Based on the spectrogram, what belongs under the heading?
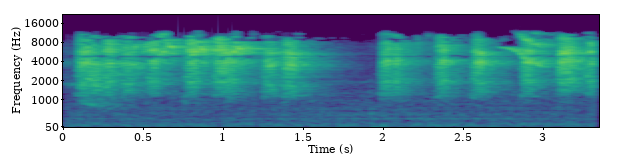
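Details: Sooty-headed bulbul giving harsh, buzzy calls said to sound briefly like a duck: a run of broad, noisy notes repeated about every quarter second, a short pause, then another burst.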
